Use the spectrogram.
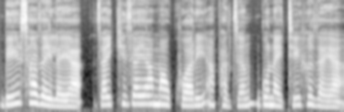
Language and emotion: Bodo, neutral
